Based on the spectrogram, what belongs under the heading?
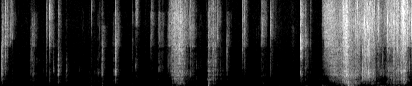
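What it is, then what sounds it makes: Dry, brittle soap fragments being crushed. Fingertips and palms press, crush and rub through a pile of small broken dry soap pieces in blue, white and green, solid brittle fragments resting on a wooden table. Short, bright, dry crunches and crackles come in irregular bursts, and in the last two seconds they build into a continuous, dense grinding crunch.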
